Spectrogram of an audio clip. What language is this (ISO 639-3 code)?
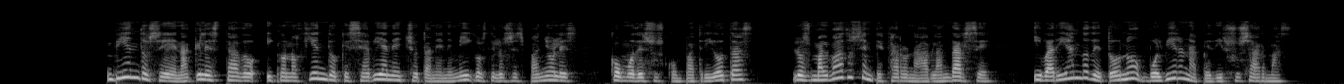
spa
